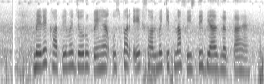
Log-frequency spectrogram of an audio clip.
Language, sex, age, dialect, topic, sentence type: Hindi, female, 25-30, Hindustani Malvi Khadi Boli, banking, question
